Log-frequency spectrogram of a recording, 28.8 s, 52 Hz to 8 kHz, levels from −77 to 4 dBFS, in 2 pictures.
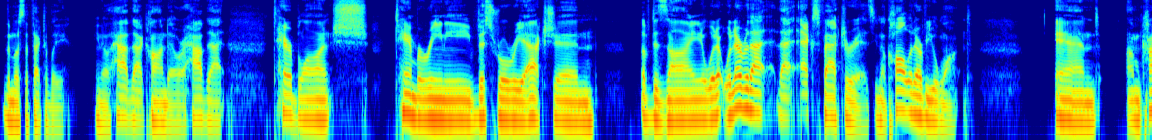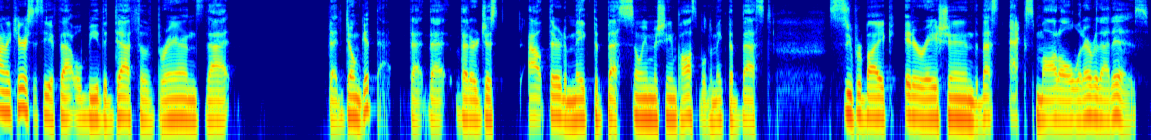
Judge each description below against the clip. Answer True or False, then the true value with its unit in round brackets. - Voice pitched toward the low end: True (115 Hz)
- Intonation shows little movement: True (2.2 semitones)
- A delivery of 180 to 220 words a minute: False (165 wpm)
